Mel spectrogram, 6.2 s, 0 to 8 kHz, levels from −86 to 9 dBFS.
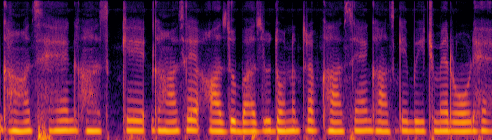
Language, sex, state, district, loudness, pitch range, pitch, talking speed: Hindi, female, Bihar, West Champaran, -15 LUFS, 200-210 Hz, 205 Hz, 175 wpm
